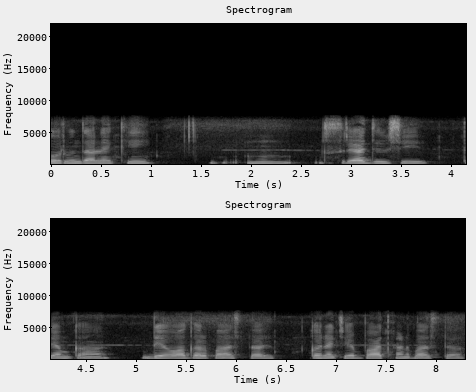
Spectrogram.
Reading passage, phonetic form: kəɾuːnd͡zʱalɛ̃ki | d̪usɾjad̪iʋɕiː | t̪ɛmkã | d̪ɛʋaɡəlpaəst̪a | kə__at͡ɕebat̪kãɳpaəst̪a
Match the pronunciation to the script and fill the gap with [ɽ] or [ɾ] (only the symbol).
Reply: ɾ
